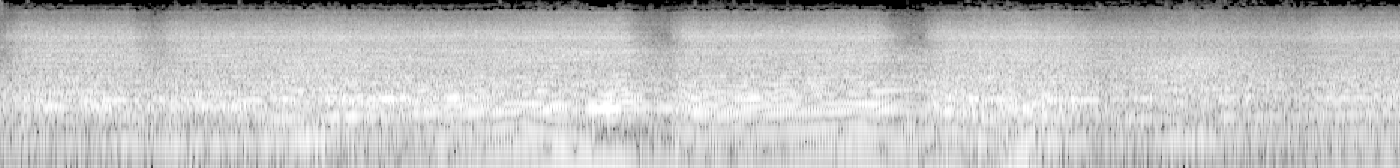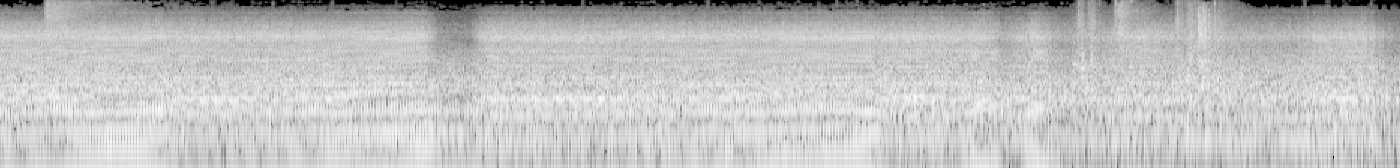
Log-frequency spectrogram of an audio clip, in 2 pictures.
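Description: A van engine hums steadily as it drives along a street.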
